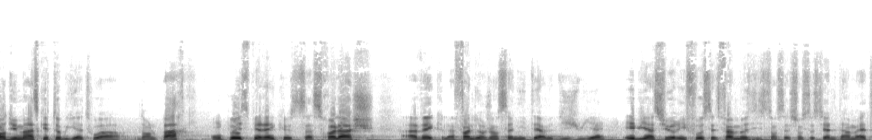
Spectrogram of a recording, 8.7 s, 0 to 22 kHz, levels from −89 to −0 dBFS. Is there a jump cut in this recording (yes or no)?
no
